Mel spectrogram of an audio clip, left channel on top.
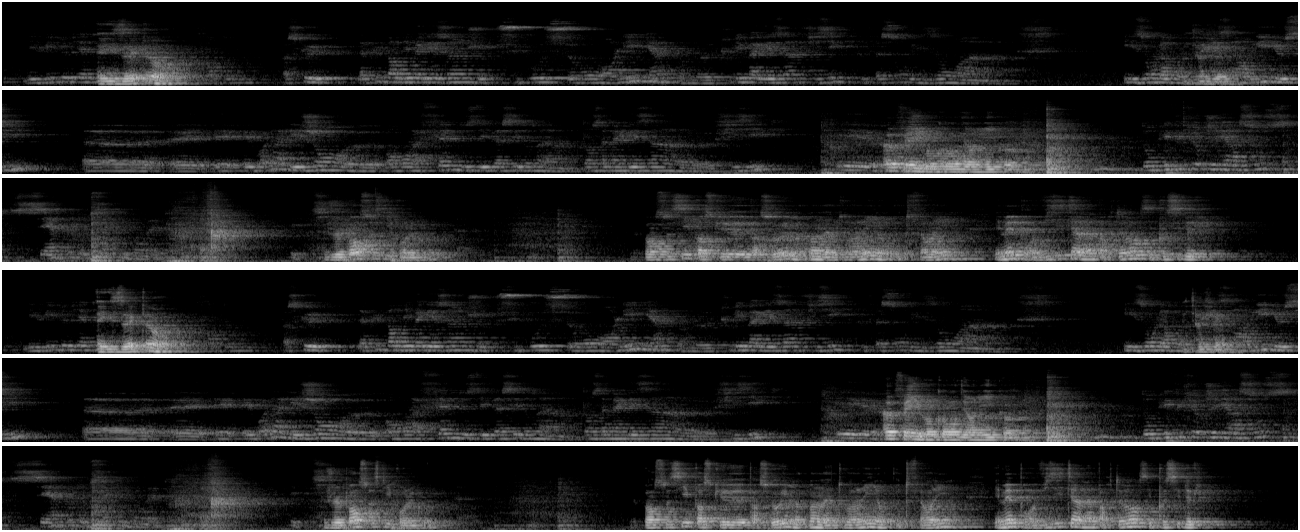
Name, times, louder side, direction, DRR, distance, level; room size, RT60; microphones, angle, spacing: voice 1, 0.2-1.5 2.0-2.5 2.8-3.2 3.5-10.5 11.2-13.2 13.8-20.6 21.3-22.1 22.4-22.8 23.8-27.7 28.8-29.6 30.4-30.5 31.1-31.3, equal, 5° right, -8 dB, 0.8 m, -40 dB
voice 2, 0.9-1.7 11.9-12.2 21.8-23.1 29.1-30.3 32.3-35.4 35.8-37.9, right 2 dB, 90° right, 2 dB, 0.4 m, -24 dB
Drawer open or close, 19.0-34.2, equal, 45° left, 0.9 m, -41 dB
3.5 x 2.0 x 3.8 m, 1.4 s
head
